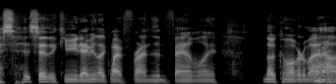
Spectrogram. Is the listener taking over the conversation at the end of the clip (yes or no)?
no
